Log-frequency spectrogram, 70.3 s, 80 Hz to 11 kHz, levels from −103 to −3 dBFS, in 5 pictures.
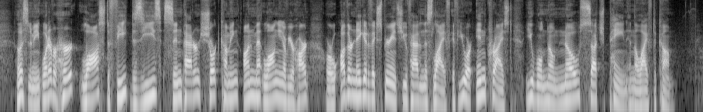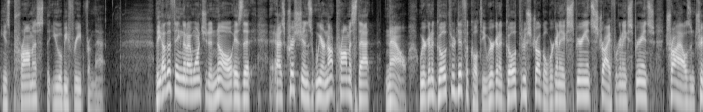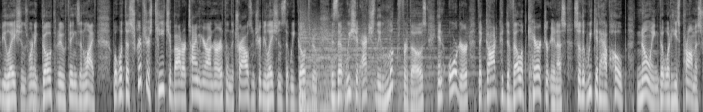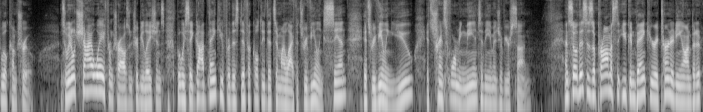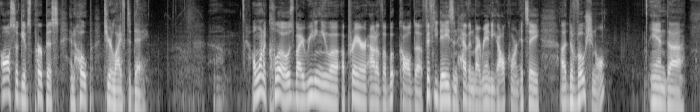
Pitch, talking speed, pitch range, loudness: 140 Hz, 210 wpm, 120-160 Hz, -21 LUFS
